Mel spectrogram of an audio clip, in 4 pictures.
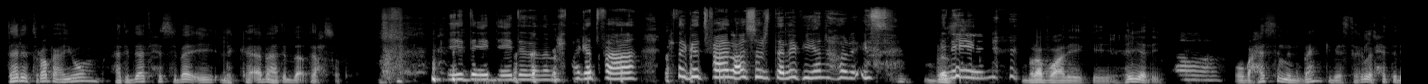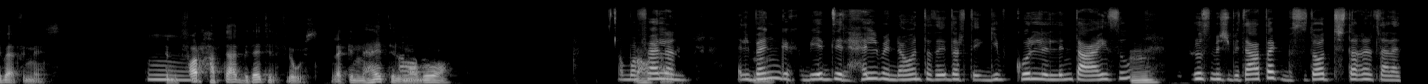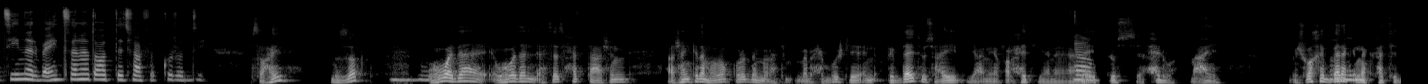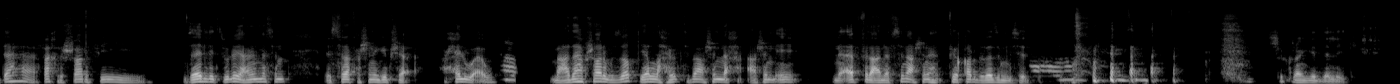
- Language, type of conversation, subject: Arabic, unstructured, هل إنت شايف إن البنوك بتستغل الناس في القروض؟
- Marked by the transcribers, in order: tapping; other background noise; giggle; laughing while speaking: "منين؟!"; chuckle; "البنك" said as "البنجخ"; distorted speech; laugh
